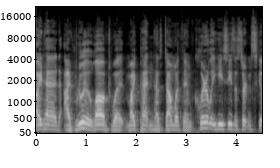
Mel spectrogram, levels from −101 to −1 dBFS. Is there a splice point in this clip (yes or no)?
no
